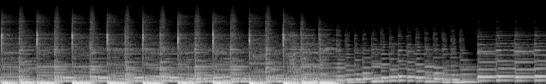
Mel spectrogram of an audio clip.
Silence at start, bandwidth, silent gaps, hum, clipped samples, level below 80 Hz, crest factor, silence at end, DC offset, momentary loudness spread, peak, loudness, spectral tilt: 0 s; 10 kHz; none; none; under 0.1%; -16 dBFS; 10 dB; 0 s; under 0.1%; 8 LU; -2 dBFS; -16 LUFS; -7.5 dB/octave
